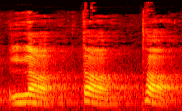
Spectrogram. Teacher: ये हमारे जो वर्ण हैं ये दंत्य हैं, जो हम बोलेंगे ला, ता, था, तो ये हमारी जीभ दांतों पर स्पर्श करेगी, तो इसलिए इनका उच्चारण स्थान है दंत्य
